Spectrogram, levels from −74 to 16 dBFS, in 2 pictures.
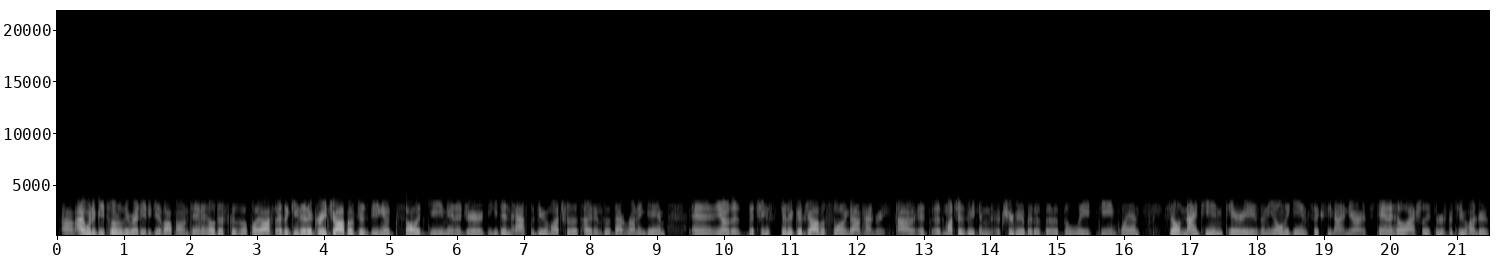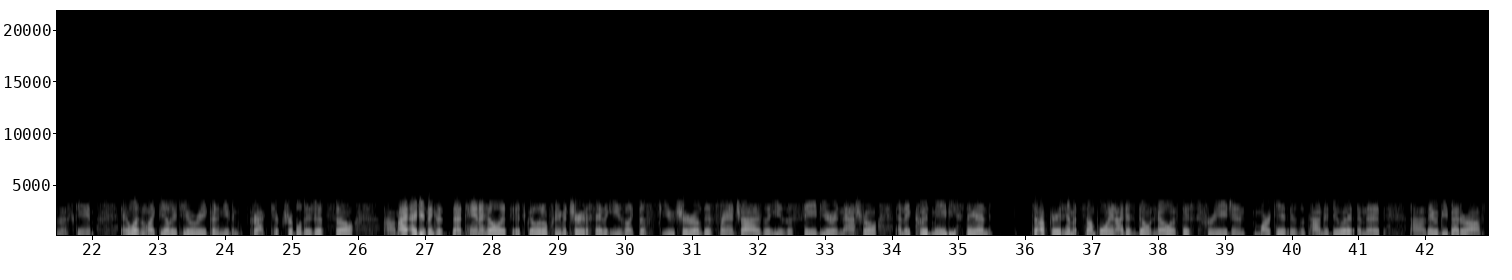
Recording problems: phone-call audio; poor line; nothing above 3 kHz

